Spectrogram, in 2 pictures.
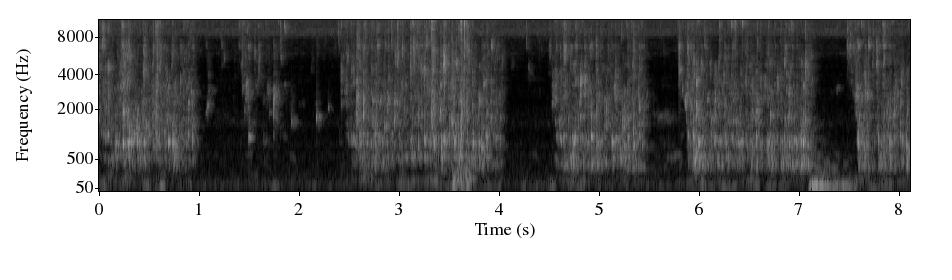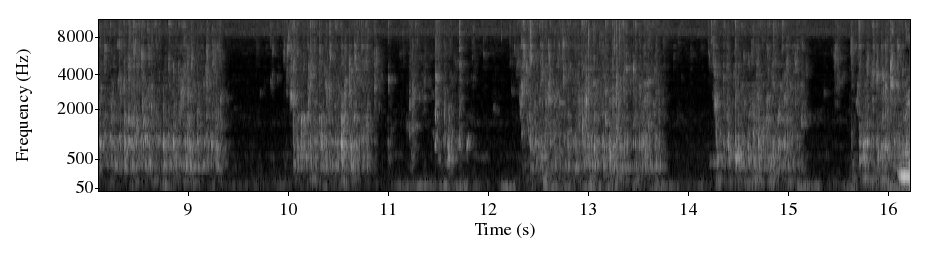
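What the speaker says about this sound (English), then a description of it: "grab some water, splash it on your face to get all the foaming cleanser off" Water splashed onto a face by hand to rinse off foaming cleanser, in repeated short bursts of splashing and dripping close by, separated by brief pauses, with a steady tap running underneath.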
